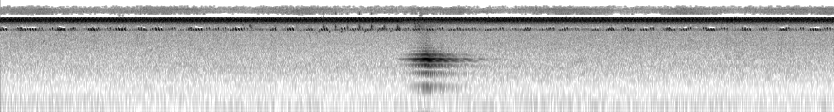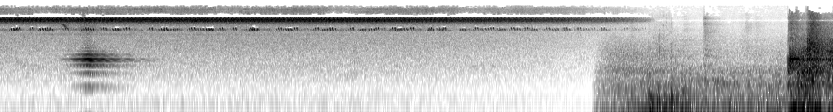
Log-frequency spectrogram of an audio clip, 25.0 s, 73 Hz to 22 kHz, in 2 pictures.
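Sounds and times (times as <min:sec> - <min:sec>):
high-pitched cricket chirring: 0:02.9 - 0:21.3.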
